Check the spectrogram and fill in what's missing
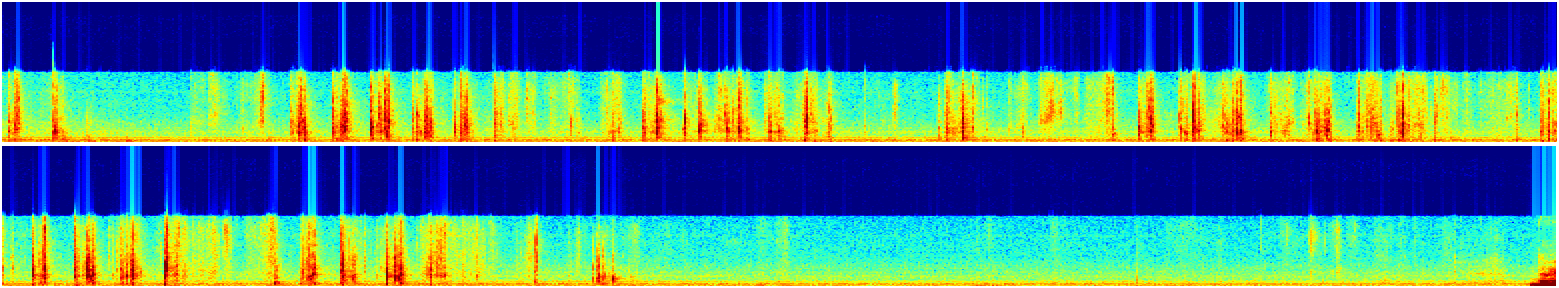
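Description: Tarot cards are shuffled by hand in repeated crisp riffling bursts, close and fairly quiet, for about sixteen seconds before quiet follows.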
